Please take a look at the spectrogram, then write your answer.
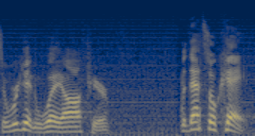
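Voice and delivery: ordinary talk, nothing marked

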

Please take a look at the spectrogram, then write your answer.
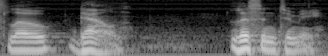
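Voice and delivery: soft, hushed voice of God; still small voice. Retold or imitated. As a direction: speak it gently as a quiet inner voice. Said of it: "that still small voice say".

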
